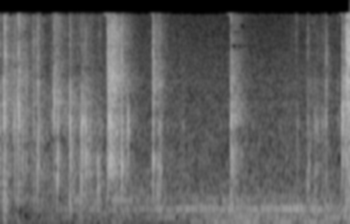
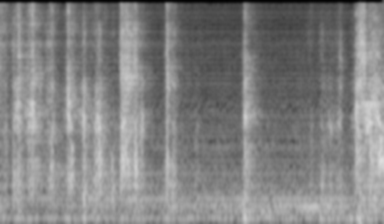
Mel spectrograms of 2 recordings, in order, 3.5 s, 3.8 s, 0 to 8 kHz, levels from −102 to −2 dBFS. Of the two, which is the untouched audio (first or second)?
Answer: first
